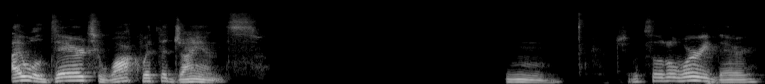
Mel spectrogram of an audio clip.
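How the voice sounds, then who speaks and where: Slow-paced man reading to children. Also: darkish tone. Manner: pauses to pose questions and think aloud; simple explanations pitched at young children. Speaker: elementary school teacher reading aloud. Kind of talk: children's picture book read-aloud with explanations.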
